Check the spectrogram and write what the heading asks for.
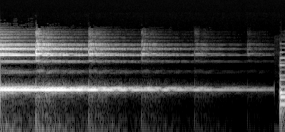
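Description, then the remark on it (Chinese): An electronic time-announcement chime from a management office sounds a steady, bright mid-pitched tone, re-struck about four times at roughly one-second intervals and slowly fading, then cut off by a brief abrupt burst at the end. “这时，耳边出现了一种管理室电子报时的钟声”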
